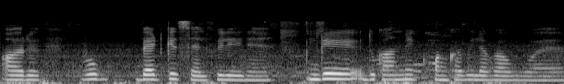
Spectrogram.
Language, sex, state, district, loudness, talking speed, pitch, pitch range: Hindi, female, Haryana, Jhajjar, -18 LUFS, 170 wpm, 215 Hz, 200-230 Hz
